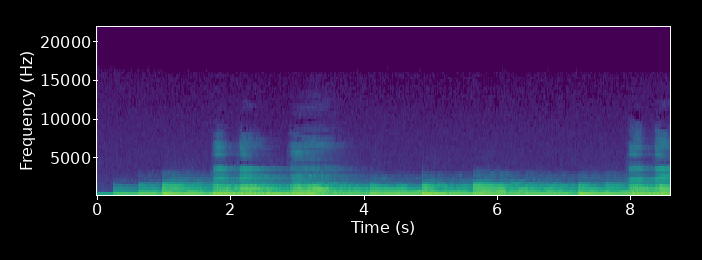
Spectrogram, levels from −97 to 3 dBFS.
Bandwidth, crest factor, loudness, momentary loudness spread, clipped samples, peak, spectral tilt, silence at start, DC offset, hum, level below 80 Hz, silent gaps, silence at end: 7.2 kHz; 14 dB; -22 LUFS; 5 LU; under 0.1%; -8 dBFS; -9.5 dB/octave; 0 s; under 0.1%; none; -38 dBFS; none; 0 s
